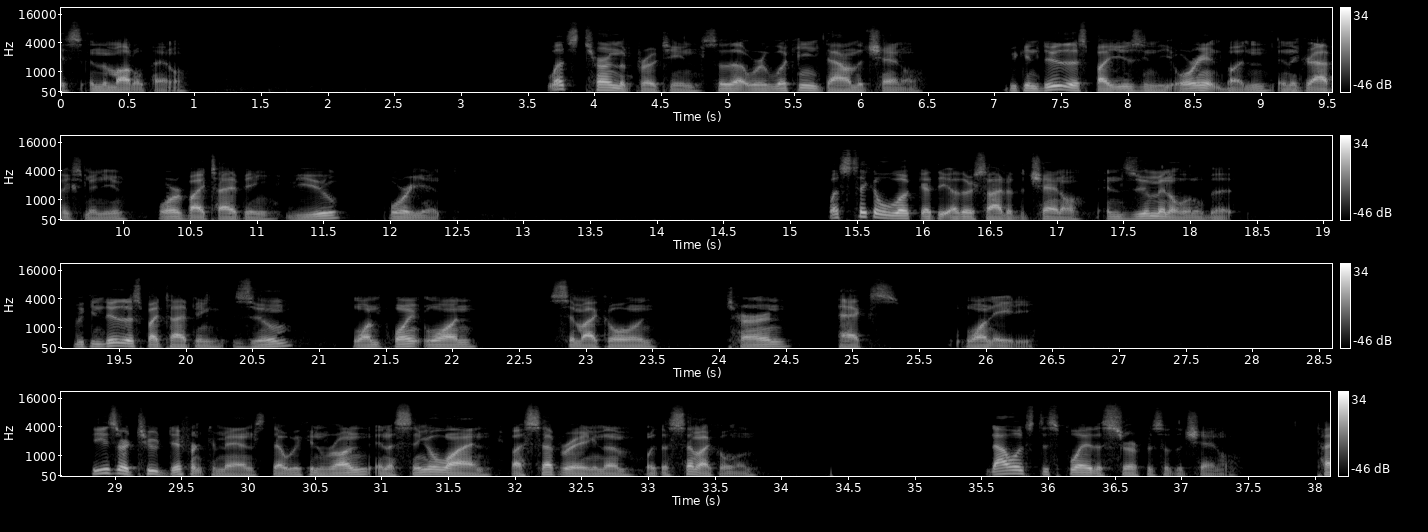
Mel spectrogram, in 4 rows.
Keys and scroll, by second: 10.7 typing, 18.9-19.8 typing.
